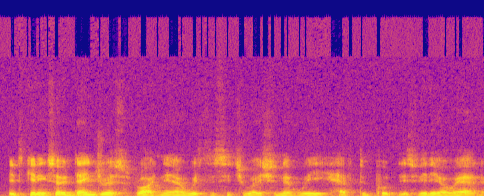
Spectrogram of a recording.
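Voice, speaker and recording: Blunt man with a low echoing voice. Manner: blunt, argumentative, rhetorical questions, many fillers. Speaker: group leader addressing followers. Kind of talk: direct-to-camera monologue.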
